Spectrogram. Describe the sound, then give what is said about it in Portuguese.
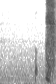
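A single sharp sneeze, preceded by a brief quick inhale, then a loud burst of breathy noise lasting a fraction of a second, with no talking. “Saúde.”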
